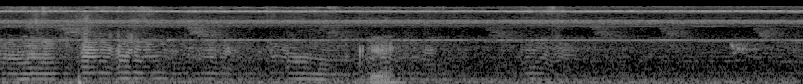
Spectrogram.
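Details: Asian honey bees (Apis cerana), a colony found inside a rotten avocado tree, giving a steady droning buzz with a low humming tone. Faint voices and a constant high electronic whine sit in the background.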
